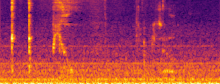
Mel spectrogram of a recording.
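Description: Steady low rumble of a car idling, heard from inside the cabin, with a few light clicks near the start.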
